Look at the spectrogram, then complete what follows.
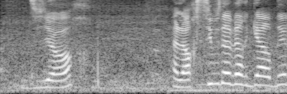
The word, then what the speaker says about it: Dior: mais c'est trop beau bien sûr l'irremplaçable Dior prononciation des marques de luxe Louis buitton Dior alors si vous avez regardé la série Lupin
